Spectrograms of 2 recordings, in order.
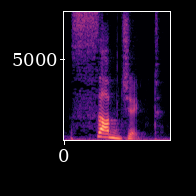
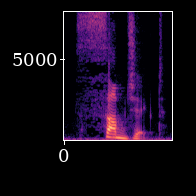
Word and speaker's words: subject: an interesting subject i'm i'm stressing on the first syllable okay now i'm using another example please don't subject the students to any tests so here my stress has moved to the second syllable for example when i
